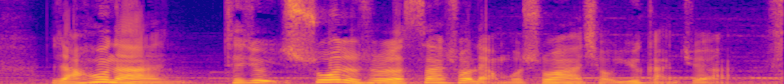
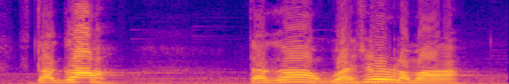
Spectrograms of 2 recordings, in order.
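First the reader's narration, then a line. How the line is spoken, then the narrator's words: Calling out. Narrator (Chinese): 喊两声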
